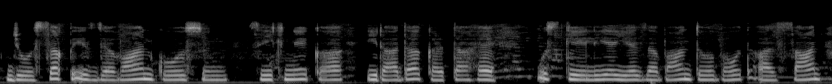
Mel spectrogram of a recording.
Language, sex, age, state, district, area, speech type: Urdu, female, 18-30, Bihar, Saharsa, rural, spontaneous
